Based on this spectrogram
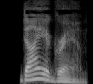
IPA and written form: dˈaɪəgr.æm (diagram)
